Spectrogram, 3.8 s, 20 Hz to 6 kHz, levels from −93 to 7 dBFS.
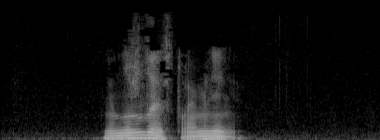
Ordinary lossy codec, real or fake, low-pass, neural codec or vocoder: MP3, 24 kbps; real; 5.4 kHz; none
